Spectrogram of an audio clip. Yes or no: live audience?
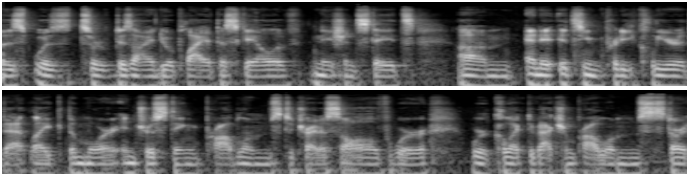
no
